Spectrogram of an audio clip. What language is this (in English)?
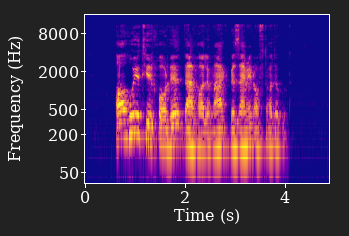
Persian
